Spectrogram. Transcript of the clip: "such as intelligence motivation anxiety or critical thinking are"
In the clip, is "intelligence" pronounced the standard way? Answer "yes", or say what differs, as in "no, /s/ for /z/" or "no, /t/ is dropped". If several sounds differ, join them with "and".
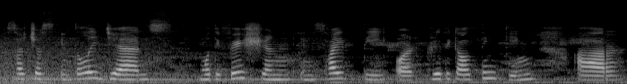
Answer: yes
